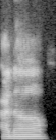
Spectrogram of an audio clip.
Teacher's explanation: bila berhenti maka na tersebut dibaca dengan dua harkat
